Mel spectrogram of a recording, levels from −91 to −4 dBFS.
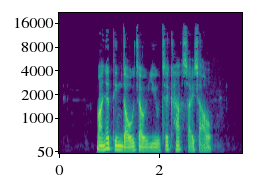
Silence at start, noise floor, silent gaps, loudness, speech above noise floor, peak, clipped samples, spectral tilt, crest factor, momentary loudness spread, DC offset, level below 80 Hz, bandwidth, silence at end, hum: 0.75 s; -73 dBFS; none; -21 LUFS; 53 dB; 0 dBFS; under 0.1%; -5 dB/octave; 22 dB; 9 LU; under 0.1%; -60 dBFS; 16 kHz; 0.65 s; none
